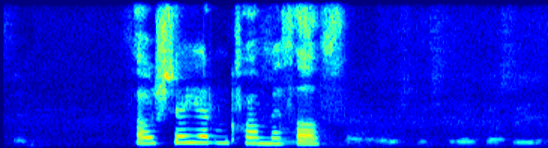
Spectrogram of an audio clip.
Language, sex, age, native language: Icelandic, female, 15, Icelandic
